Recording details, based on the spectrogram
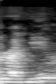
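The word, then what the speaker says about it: رحيم: The Rahim, like you elongate at the end. Yes, so Rahim could be Bismillahir Rahmanir Rahim. You could go 6 counts.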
